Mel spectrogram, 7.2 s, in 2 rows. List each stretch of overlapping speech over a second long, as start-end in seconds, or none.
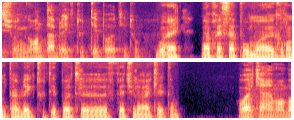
none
